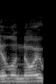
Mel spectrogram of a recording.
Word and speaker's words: Illinois: week heading into that Illinois where the S is silent game until next time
